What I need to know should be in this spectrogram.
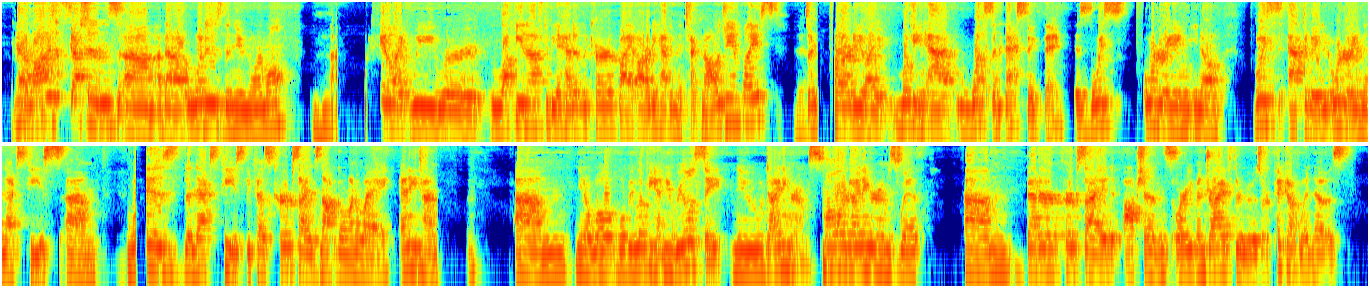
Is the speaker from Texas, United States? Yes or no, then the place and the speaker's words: no; San Francisco Bay Area, California, United States; now in Colorado, United States; Or no, I'm from San Francisco Bay Area originally.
